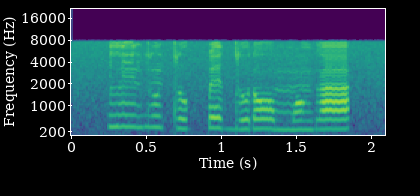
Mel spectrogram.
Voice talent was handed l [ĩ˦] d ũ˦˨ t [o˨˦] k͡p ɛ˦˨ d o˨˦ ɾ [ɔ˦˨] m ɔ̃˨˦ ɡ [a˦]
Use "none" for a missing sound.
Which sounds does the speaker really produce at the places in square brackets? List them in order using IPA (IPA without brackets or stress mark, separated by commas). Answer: ĩ˦, o˨˦, ɔ˦˨, a˦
